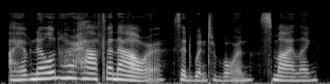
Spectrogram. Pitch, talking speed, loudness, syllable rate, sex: 215 Hz, 180 wpm, -17 LUFS, 4.7 syllables/s, female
